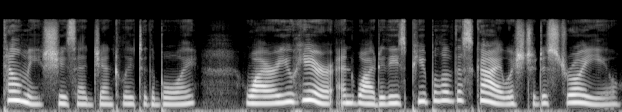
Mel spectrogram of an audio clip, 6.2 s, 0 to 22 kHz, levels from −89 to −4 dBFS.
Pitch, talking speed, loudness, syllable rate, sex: 235 Hz, 230 wpm, -16 LUFS, 5.2 syllables/s, female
